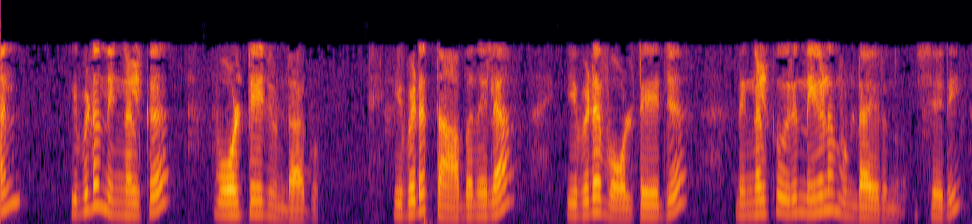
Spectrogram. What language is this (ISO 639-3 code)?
mal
